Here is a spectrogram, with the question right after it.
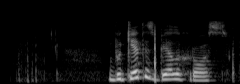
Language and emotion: Russian, neutral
